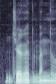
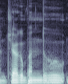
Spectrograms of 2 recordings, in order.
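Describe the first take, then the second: First: जगत बंधु said as "jagat bandhu"; full "jagat" before bandhu in जगत बंधु; correct full jagat. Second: जगबंधु said as "jagbandhu"; no "at" inside जगबंधु; wrong, missing t. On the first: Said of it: "होता है". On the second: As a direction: run g straight into b in जगबंधु. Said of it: "नहीं होता है". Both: Shown as a demonstration.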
